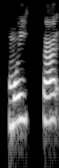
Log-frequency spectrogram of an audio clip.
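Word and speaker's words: 六日: Muika itu tanggal 6.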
